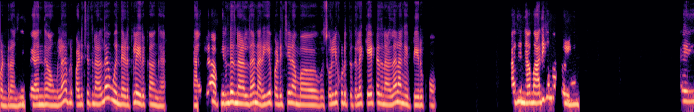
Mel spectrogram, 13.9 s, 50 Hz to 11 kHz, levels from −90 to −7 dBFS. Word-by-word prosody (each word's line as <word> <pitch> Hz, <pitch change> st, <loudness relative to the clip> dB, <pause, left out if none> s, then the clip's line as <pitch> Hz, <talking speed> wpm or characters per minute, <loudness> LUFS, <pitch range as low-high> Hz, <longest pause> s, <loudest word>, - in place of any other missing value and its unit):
பண்றாங்க? 185 Hz, -1 st, -3 dB
இப்ப 205 Hz, +1 st, -2 dB
இந்த 205 Hz, 0 st, 0 dB
அவுங்களாம் 190 Hz, +9 st, -2 dB
இப்பிடி 250 Hz, -2 st, -4 dB
படிச்சதுனால 215 Hz, +1 st, -3 dB
தான் 360 Hz, 0 st, +3 dB
இங்க 280 Hz, -7 st, +2 dB
இந்த 215 Hz, -1 st, 0 dB
இடத்துல 245 Hz, +7 st, +1 dB
இருக்காங்க. 205 Hz, -3 st, -3 dB, 0.9 s
நான்லாம் 275 Hz, +1 st, +4 dB
அப்பிடி 235 Hz, 0 st, -3 dB
இருந்ததுனால 235 Hz, -3 st, +4 dB
தான், 245 Hz, 0 st, +3 dB
நெறைய 210 Hz, +4 st, +1 dB
படிச்சு 215 Hz, +3 st, -2 dB
நம்ம 210 Hz, -2 st, -1 dB, 0.5 s
சொல்லி 230 Hz, +4 st, -1 dB
குடுத்ததெல்லாம் 215 Hz, -2 st, -3 dB
கேட்டதுனால 225 Hz, -3 st, +1 dB
தான் 260 Hz, +1 st, +3 dB
நாங்க 230 Hz, -4 st, +1 dB
இப்பிடி 195 Hz, +3 st, -2 dB
இருக்கோம். 190 Hz, -1 st, -8 dB, 1.5 s
அது 265 Hz, +1 st, +2 dB
நம்ம 245 Hz, +1 st, +5 dB
அதிகமா 360 Hz, +6 st, +1 dB
சொல்லும். 210 Hz, -3 st, +1 dB, 2.1 s
அ -, -, -11 dB
இ -, -, +1 dB
220 Hz, 135 wpm, -19 LUFS, 205-245 Hz, 2.1 s, நம்ம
